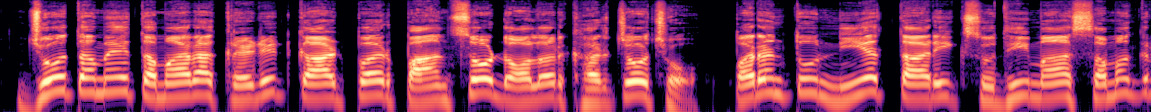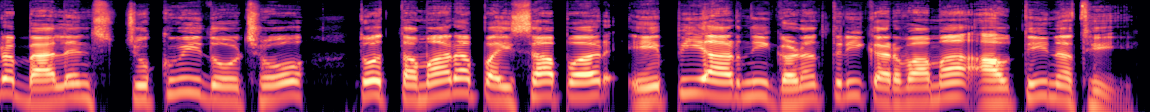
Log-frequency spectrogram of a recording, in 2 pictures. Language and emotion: Gujarati, neutral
